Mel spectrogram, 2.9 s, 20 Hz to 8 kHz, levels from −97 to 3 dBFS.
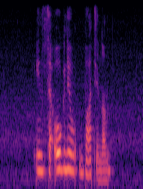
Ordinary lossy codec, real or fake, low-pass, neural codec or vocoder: none; real; 7.2 kHz; none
